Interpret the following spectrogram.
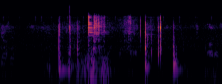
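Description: Swords striking shields in a sparring bout: about six sharp knocks in the last three seconds, one near the middle followed by a brief ringing.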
